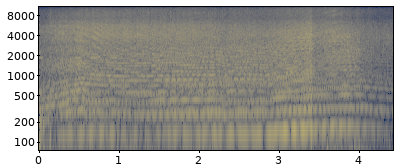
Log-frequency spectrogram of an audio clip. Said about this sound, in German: Eine Drohne steigt auf und fliegt über dem Wald hin und her.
